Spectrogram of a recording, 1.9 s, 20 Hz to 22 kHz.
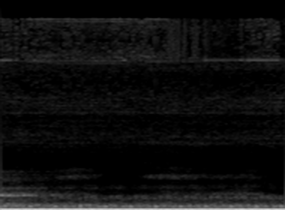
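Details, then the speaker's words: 2008 Ford F450 6.4 Power Stroke diesel with an intermittent starting and throttle-response problem: on this start, deep steady idle rumble with no stumble or knock; a normal start. "okay this seems to be a normal start"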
